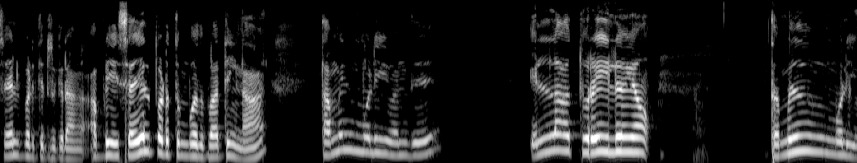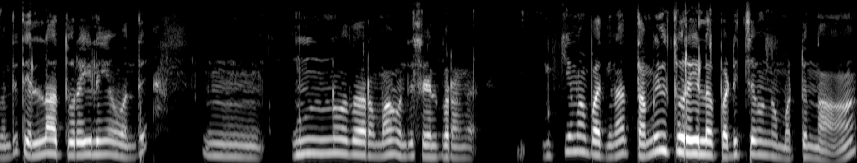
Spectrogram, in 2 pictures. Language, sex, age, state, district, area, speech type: Tamil, male, 18-30, Tamil Nadu, Krishnagiri, rural, spontaneous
